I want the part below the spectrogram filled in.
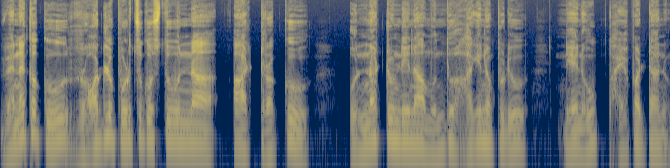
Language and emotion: Telugu, fearful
